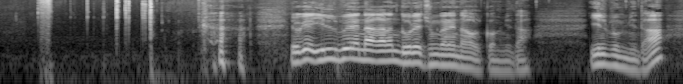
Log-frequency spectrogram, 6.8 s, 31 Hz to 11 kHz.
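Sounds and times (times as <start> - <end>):
beer can cracked open with a short fizzy hiss: 0.3 - 2.0
sharp metallic clicks and taps: 0.6 - 1.7
laughter: 2.0 - 2.6
speech: 2.2 - 6.8.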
